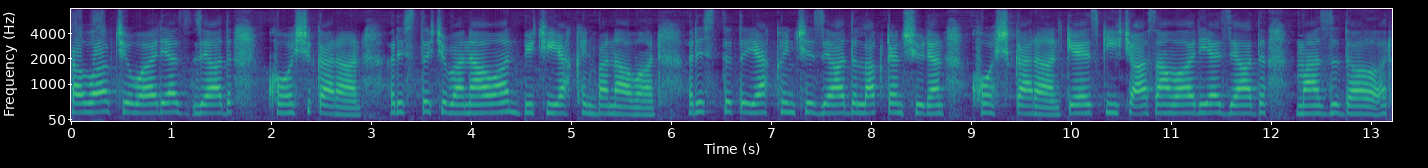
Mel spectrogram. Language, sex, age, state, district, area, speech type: Kashmiri, female, 18-30, Jammu and Kashmir, Baramulla, rural, spontaneous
